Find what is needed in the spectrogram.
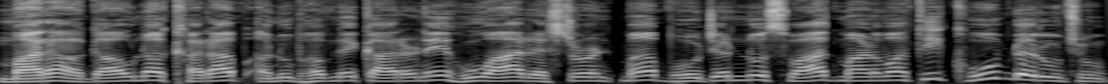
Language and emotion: Gujarati, fearful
